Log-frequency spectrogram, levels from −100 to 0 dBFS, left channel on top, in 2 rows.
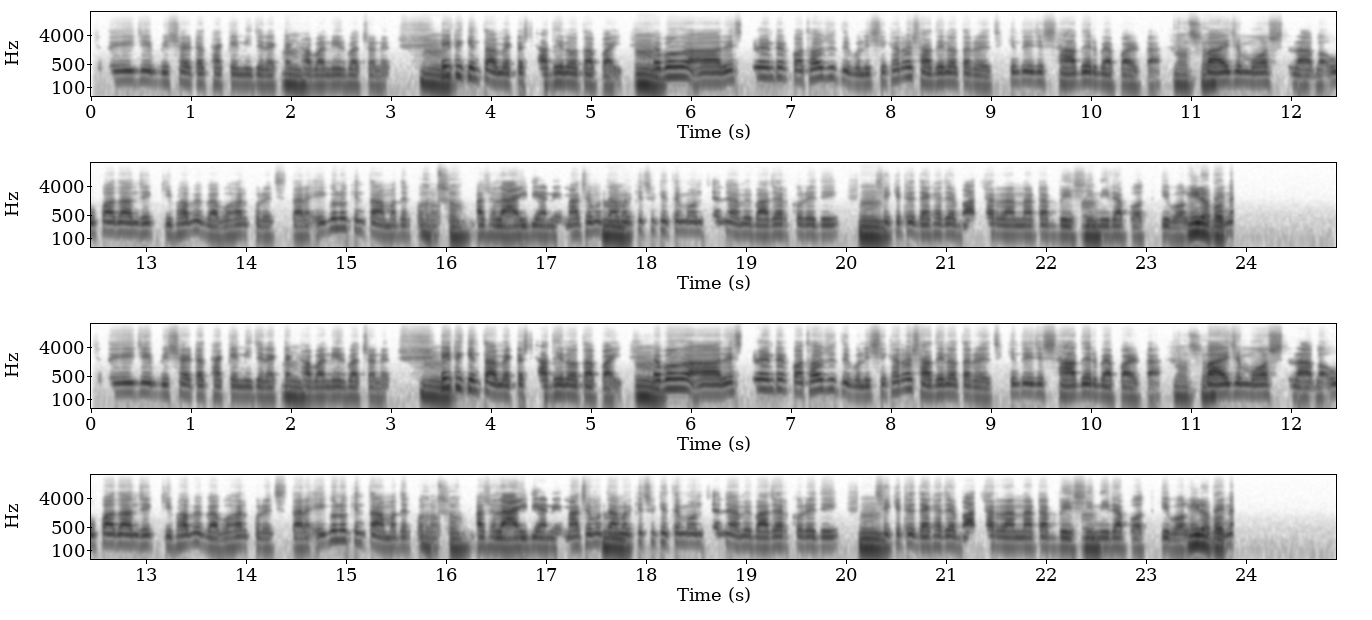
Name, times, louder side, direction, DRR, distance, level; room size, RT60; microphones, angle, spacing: voice 1, 0.0-5.3 5.6-10.7 11.1-15.9 16.3-17.9 18.1-19.9 20.6-23.9, right 2 dB, 35° right, 3.4 m, -27 dB
voice 2, 10.8-11.2 15.7-16.2 17.6-17.8 20.1-20.4 22.4-22.6 23.4-23.9, left 1 dB, 25° left, 1.7 m, -27 dB
open air
head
